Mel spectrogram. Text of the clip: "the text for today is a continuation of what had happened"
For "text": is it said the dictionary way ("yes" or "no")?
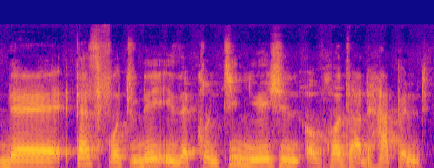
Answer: no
